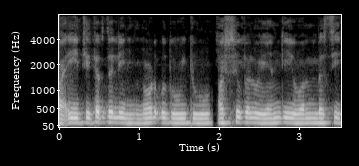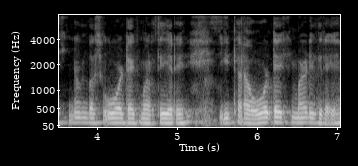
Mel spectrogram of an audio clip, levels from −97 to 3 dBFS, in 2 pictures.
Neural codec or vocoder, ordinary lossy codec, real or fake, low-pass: codec, 16 kHz, 2 kbps, FunCodec, trained on LibriTTS, 25 frames a second; none; fake; none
